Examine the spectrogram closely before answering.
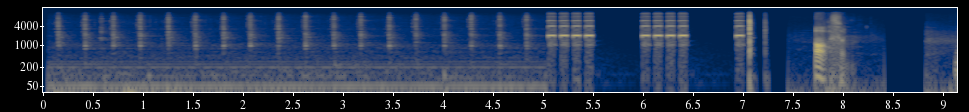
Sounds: speech

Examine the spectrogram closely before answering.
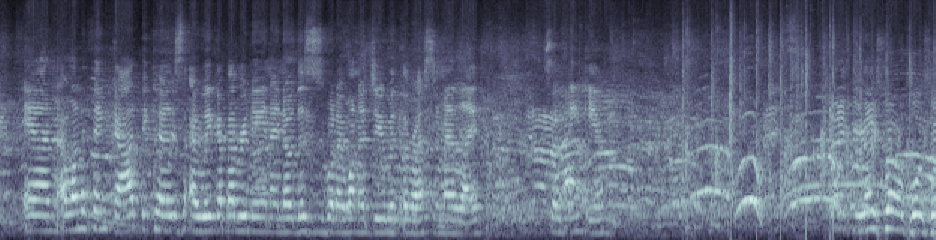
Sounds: speech
female speech

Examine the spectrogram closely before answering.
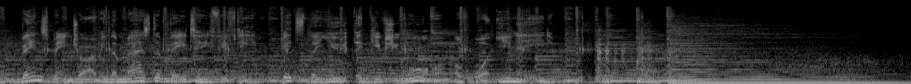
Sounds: music
speech

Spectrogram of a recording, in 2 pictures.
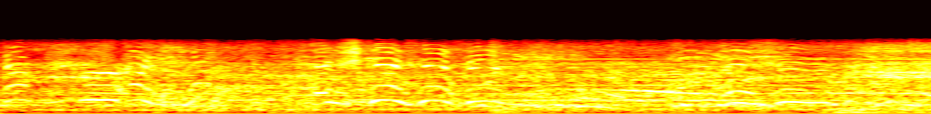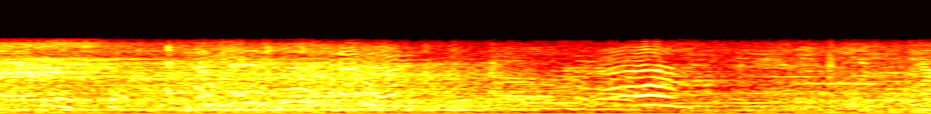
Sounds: speech

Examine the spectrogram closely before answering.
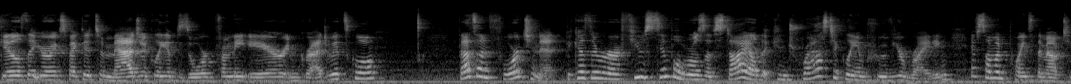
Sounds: speech

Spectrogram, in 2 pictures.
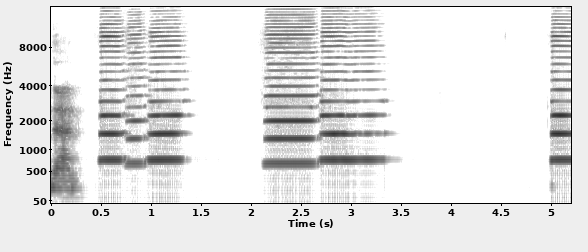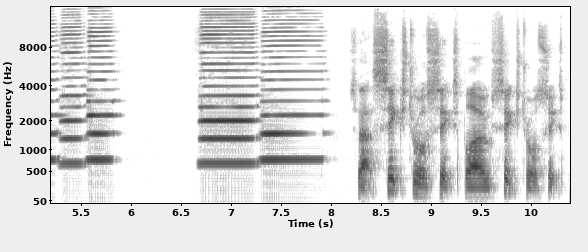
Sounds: playing harmonica

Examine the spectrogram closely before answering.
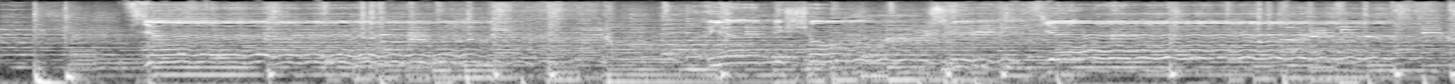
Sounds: music

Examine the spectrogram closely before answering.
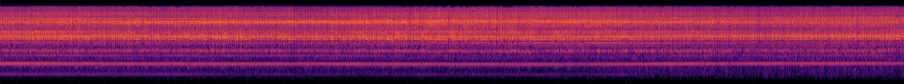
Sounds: wood
tools
drill

